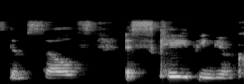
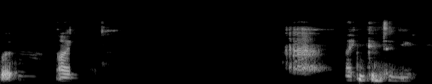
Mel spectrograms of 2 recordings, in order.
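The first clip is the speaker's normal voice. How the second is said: soft, hollow, emptied-out voice; 5 dB quieter than usual. Answering, in character, whether she is all right: hollow voice. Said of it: "My voice sounds a little hollow".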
